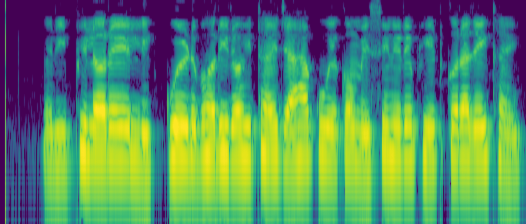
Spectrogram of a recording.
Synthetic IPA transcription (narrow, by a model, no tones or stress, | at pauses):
ɾipʰilɔɾelikweɖbʱɔɾiɾɔɦit̪ʰaed͡ʒaɦakuekɔmesiniɾepʰiʈkɔɾad͡ʒajt̪ʰae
